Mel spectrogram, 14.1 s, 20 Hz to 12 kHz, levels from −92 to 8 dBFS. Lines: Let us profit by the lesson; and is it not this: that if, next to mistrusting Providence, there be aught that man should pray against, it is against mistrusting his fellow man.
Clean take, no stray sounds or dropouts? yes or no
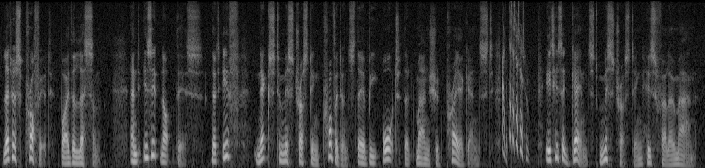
no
